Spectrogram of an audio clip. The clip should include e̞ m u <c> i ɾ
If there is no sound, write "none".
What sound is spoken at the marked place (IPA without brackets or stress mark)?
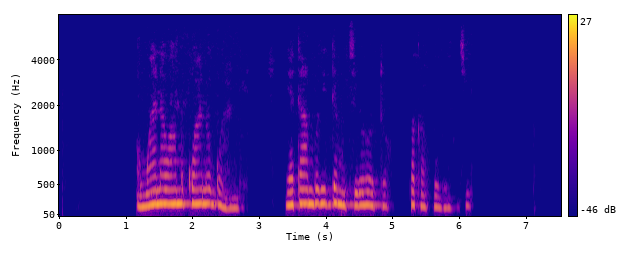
c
